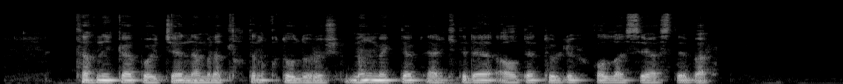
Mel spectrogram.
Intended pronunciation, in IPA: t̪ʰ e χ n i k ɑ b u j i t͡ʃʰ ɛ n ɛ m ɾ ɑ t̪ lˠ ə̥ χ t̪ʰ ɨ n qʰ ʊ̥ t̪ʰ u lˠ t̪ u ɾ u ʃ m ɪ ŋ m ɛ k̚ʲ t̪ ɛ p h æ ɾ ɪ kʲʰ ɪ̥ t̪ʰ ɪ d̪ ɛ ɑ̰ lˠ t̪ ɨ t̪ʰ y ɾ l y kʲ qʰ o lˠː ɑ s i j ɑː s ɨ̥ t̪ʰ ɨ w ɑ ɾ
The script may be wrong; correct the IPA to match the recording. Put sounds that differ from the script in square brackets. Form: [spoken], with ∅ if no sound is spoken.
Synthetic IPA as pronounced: t̪ʰ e χ n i k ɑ b [o] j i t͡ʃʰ ɛ n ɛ m ɾ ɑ t̪ lˠ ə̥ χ [t̪] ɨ n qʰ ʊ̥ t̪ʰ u lˠ [d̪] u ɾ u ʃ m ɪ ŋ m ɛ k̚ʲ t̪ ɛ p h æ ɾ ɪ kʲʰ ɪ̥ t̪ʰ ɪ d̪ ɛ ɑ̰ lˠ t̪ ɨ t̪ʰ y ɾ l y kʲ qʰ o lˠː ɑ s i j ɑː s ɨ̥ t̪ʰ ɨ [b] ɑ ɾ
